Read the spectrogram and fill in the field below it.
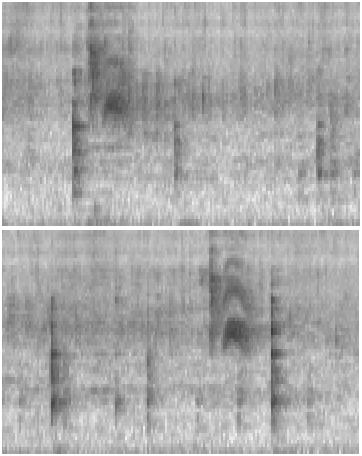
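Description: A utensil stirs turkey gizzard adobo in a pan over a faint simmering sizzle, giving a few distinct scraping clinks spaced a second or two apart, quiet and close.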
